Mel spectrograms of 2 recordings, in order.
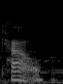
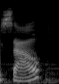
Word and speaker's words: Cao: don't really know but cow is a soft sea like ESS inet really I thought they pronounced it cow it's supposed to be sa interesting true but he's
